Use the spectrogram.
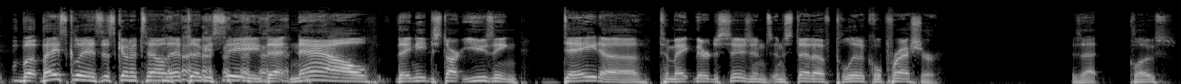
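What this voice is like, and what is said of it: Imitation of Braden Gunn's voice. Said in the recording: “your Braden Gunn impersonation. Now I'm going to do mine ... The voice was a little off.”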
